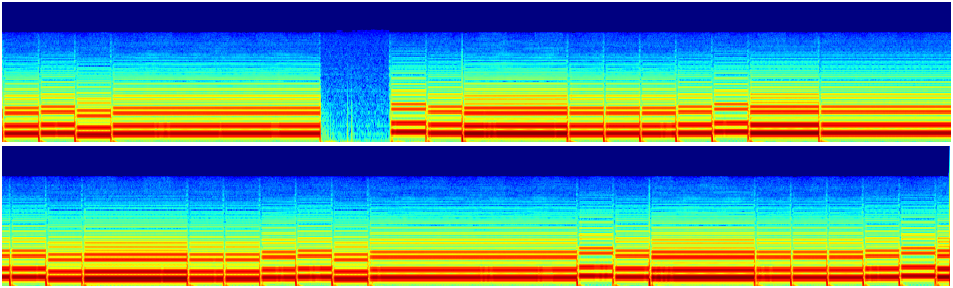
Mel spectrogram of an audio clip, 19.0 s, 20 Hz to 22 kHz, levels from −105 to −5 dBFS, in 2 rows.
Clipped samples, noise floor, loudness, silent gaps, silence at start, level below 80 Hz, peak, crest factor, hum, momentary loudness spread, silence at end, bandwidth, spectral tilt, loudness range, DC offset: under 0.1%; -54 dBFS; -11 LUFS; none; 0 s; -38 dBFS; 0 dBFS; 10 dB; none; 4 LU; 0 s; 3.5 kHz; -12 dB/octave; 2 LU; under 0.1%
